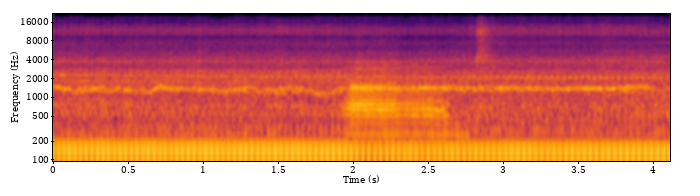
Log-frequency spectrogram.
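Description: Kawasaki Vulcan motorcycle engine on an evening ride: a steady, low, pulsing engine drone runs throughout, close and constant, with someone briefly talking over it.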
